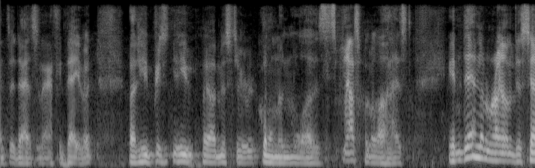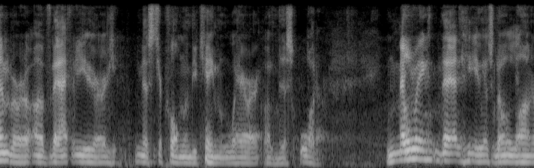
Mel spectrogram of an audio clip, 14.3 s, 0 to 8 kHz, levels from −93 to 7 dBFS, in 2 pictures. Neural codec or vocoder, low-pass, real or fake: codec, 24 kHz, 1.5 kbps, HILCodec; 7.2 kHz; fake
